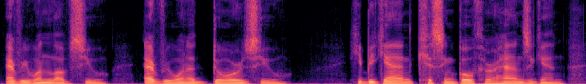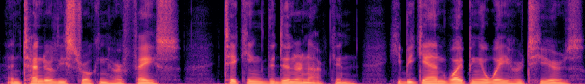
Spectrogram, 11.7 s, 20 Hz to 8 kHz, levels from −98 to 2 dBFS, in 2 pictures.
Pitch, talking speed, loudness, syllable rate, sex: 105 Hz, 155 wpm, -21 LUFS, 5.1 syllables/s, male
